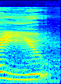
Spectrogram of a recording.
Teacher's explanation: bibir yang dibulatkan untuk bunyi U dalam kata you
